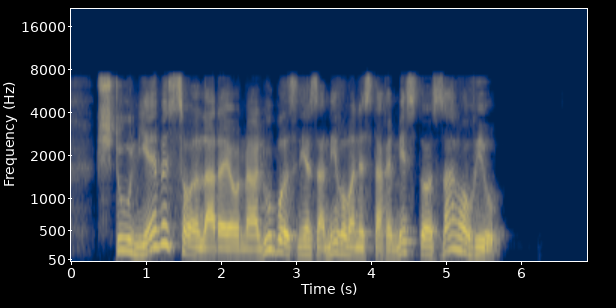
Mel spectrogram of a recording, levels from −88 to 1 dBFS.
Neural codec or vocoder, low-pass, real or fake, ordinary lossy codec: codec, 16 kHz, 2 kbps, X-Codec, WavLM features, trained on Multilingual LibriSpeech; 7.2 kHz; fake; Opus, 64 kbps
